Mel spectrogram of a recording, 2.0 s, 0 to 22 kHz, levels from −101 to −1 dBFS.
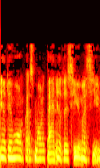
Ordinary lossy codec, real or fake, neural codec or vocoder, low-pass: MP3, 32 kbps; fake; codec, 24 kHz, 0.9 kbps, WavTokenizer, small release; 10.8 kHz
